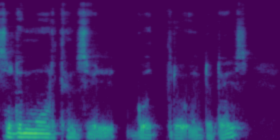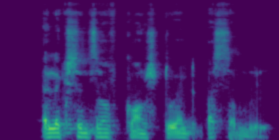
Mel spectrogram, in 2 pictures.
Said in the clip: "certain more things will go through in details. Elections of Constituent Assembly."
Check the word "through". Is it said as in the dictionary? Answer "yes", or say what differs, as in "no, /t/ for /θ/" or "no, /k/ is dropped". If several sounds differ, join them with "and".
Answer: no, /t/ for /θ/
